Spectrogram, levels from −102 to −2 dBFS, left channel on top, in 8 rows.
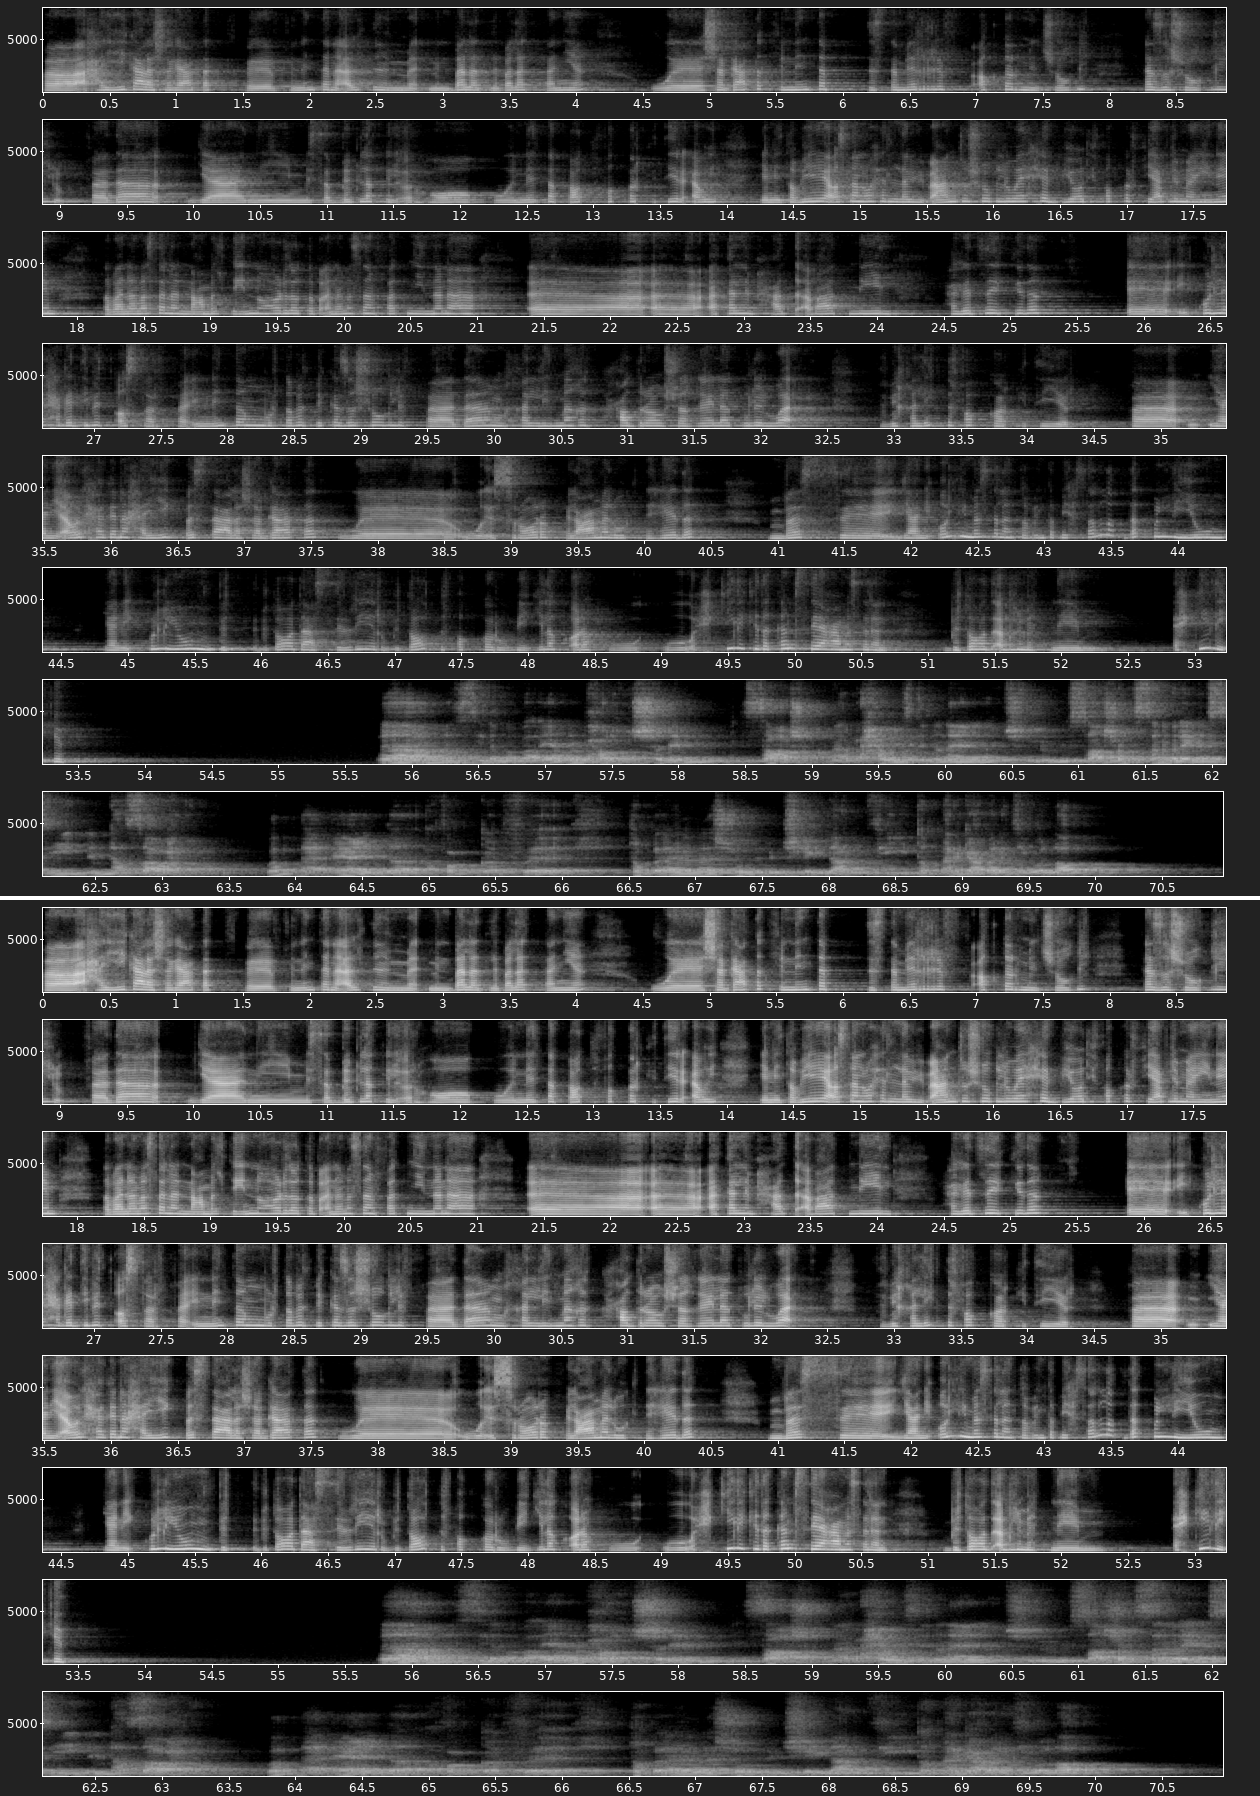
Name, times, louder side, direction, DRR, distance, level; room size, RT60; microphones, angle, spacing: voice 1, 0.0-4.1 4.6-5.9 6.2-7.9 8.3-17.9 18.2-21.1 21.4-24.2 24.5-25.3 25.9-32.3 32.9-34.3 34.8-40.4 40.9-44.4 44.8-50.7 51.1-52.3 52.8-53.4, right 6 dB, 90° right, 21 dB, 0.5 m, -27 dB
voice 2, 55.7-63.2 63.8-69.8, left 1 dB, 45° left, 2 dB, 5.6 m, -37 dB
28.0 x 14.5 x 7.0 m, 1.5 s
head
